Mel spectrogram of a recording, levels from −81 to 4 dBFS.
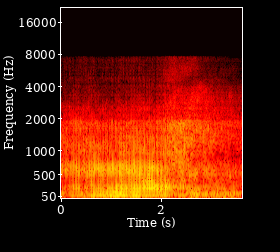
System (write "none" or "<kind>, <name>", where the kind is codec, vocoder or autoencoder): vocoder, WaveNeXt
